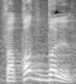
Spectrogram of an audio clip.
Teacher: kalau kita buat sekali laju dengan dengan tak beri perhatian dia akan bunyi macam idgham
